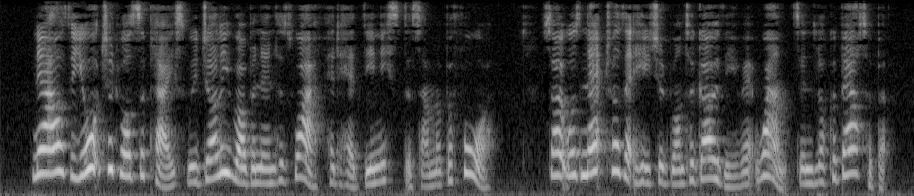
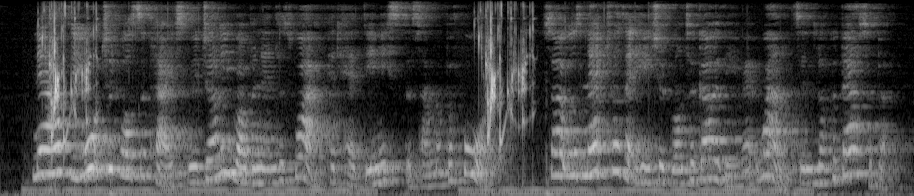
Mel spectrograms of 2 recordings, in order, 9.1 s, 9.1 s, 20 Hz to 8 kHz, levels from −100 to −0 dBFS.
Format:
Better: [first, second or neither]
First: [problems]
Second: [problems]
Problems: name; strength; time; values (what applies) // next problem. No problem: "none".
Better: first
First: none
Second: background sound (Liquid); 1 dB below the speech // room echo; dies away in 0.6 s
